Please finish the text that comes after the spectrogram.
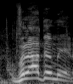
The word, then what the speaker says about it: वोलोदिमीर: और उस समय उनका एक राजा था, व्लादिमीर, वोलोदिमीर कहते थे, अलग अलग प्रोनाउंसिएशन है।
